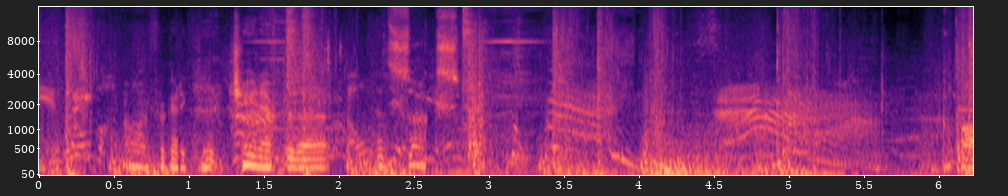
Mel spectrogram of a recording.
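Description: Steel blades clash and clang in a fight.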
